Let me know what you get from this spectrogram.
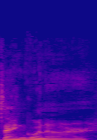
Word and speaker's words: Sanguinar: Last our latest single player content featuring Valeera Sangarar uh, is available for free uh, free to all players. I don't know how you pronounce that. It's like sanguin, It's sanguinar. – Sanguinar, yeah, like blood.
